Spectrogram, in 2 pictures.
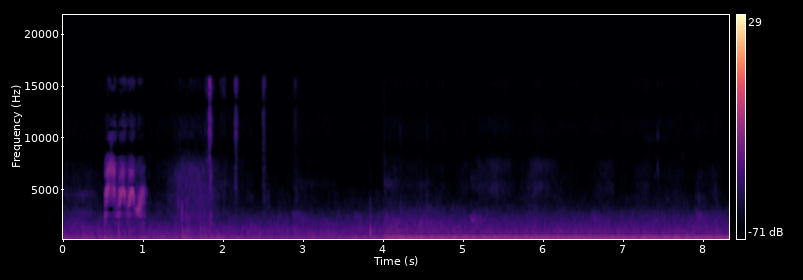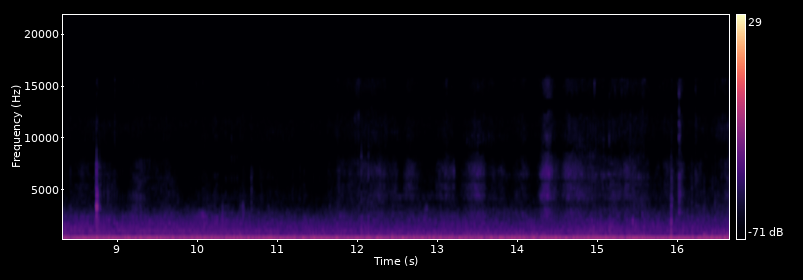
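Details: Tabby kitten living among Istanbul's street cats, asking for affection by purring and rubbing: a steady, deep rumbling purr close up, beginning around four seconds in and continuing evenly to the end, with faint traffic in the background.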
